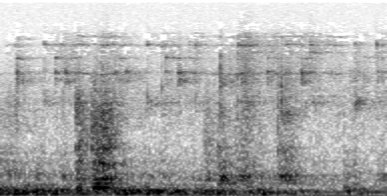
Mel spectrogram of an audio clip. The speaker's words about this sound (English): That crunchy, bumpy noise you may have heard was our anchor on the way down.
